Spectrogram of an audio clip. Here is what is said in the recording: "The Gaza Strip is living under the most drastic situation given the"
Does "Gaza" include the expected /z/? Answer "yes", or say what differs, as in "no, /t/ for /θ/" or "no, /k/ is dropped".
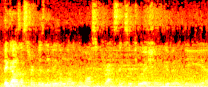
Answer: yes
